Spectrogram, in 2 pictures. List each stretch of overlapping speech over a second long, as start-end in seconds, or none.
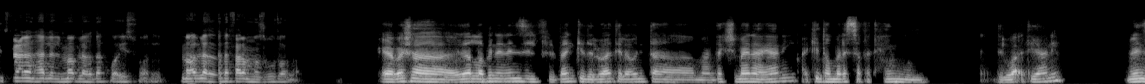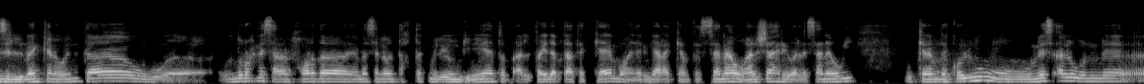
none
